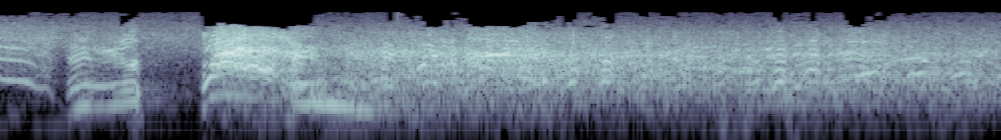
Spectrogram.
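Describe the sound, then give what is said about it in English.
A person imitates a hefty sneeze: two quick, rising, breathy 'ah' sounds, then one loud explosive burst, followed by sustained crowd chatter and laughter for several seconds. “Now, next, we have what is known as a hefty sneeze, the alternative of a dainty sneeze.”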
